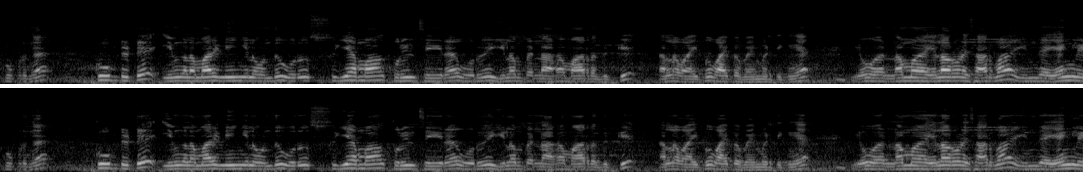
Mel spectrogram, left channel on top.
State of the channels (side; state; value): both; normal; correlation 0.34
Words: கூப்பிடுங்க. கூப்பிட்டுட்டு இவங்கள மாதிரி நீங்களும் வந்து ஒரு சுயமாக தொழில் செய்கிற ஒரு இளம் பெண்ணாக மாறுறதுக்கு நல்ல வாய்ப்பை பயன்படுத்திக்கோங்க. நம்ம எல்லாரோட சார்பாக இந்த யங்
